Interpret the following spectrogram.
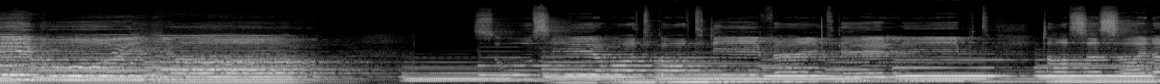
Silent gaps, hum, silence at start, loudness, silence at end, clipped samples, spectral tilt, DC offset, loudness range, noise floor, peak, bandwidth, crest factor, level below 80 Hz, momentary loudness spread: none; none; 0 s; -16 LUFS; 0 s; under 0.1%; -6.5 dB/octave; under 0.1%; 5 LU; -40 dBFS; 0 dBFS; 14.5 kHz; 16 dB; -40 dBFS; 8 LU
